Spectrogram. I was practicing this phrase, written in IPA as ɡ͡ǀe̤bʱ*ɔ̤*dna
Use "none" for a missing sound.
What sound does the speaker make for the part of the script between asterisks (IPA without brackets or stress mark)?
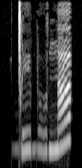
ɔ̤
